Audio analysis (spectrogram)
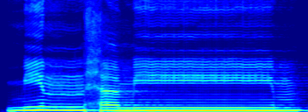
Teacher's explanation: Selanjutnya ada hukum idhar halqi. Karena ada nun sukun bertemu dengan huruf halqi atau huruf tenggorokan yaitu ha. Cara bacanya nun sukun dibaca dengan jelas.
